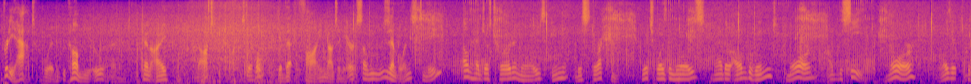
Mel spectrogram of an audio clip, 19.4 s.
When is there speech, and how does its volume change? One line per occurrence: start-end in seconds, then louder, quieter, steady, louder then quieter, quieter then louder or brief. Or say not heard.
0.0-19.3 steady.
